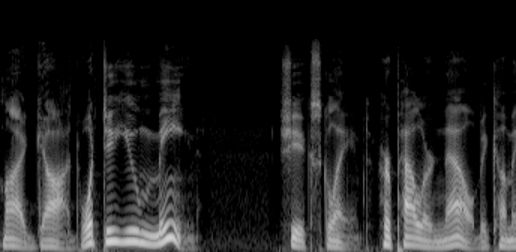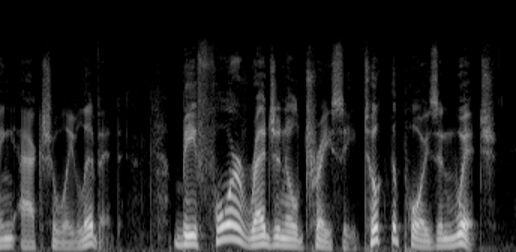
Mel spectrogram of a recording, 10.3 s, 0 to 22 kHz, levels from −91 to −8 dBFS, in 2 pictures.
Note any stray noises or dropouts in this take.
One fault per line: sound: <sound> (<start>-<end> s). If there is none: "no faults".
no faults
